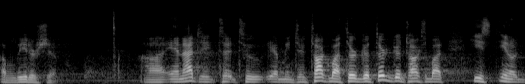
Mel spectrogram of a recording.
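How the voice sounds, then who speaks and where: His pitch varies in an ordinary way. The man speaks at a fairly quick pace. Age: 60s. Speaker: mayor. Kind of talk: interview. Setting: recording in a borrowed creative space. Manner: hesitant, many fillers and repetitions.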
